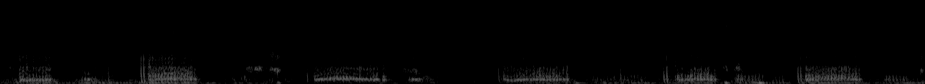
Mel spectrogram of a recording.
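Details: A very happy cat's rumbling purr, alternating strong and weaker phases with each breath, five or six loud surges spaced about one and a half seconds apart.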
